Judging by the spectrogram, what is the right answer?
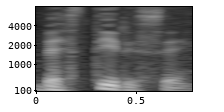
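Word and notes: dress: verb

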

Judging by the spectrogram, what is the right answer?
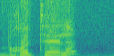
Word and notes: bretelle: French

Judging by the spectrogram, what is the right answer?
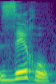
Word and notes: zero: French

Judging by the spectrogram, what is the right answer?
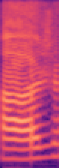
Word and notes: age: French

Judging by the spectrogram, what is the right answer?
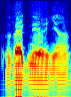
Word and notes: wagner: French

